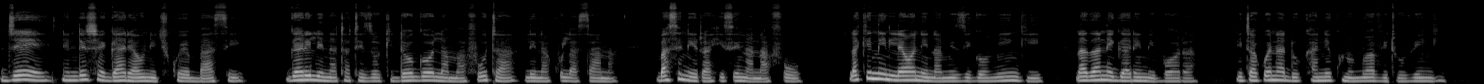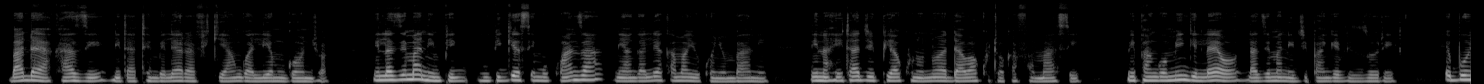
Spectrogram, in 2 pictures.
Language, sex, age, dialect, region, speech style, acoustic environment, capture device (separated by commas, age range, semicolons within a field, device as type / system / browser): Swahili, female, 25-34, Kenya - Nairobi Sheng-influenced, Kenya, excited, silence, mobile / Linux / Chrome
